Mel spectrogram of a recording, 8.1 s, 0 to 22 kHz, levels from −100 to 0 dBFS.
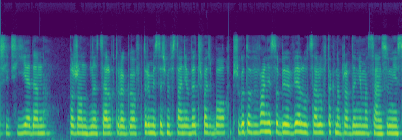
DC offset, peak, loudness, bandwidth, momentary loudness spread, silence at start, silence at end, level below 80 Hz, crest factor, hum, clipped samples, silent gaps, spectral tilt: under 0.1%; -2 dBFS; -17 LUFS; 8 kHz; 6 LU; 0 s; 0 s; -58 dBFS; 14 dB; none; under 0.1%; none; -5.5 dB/octave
